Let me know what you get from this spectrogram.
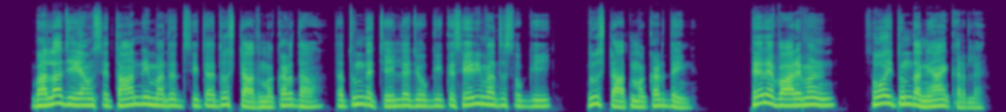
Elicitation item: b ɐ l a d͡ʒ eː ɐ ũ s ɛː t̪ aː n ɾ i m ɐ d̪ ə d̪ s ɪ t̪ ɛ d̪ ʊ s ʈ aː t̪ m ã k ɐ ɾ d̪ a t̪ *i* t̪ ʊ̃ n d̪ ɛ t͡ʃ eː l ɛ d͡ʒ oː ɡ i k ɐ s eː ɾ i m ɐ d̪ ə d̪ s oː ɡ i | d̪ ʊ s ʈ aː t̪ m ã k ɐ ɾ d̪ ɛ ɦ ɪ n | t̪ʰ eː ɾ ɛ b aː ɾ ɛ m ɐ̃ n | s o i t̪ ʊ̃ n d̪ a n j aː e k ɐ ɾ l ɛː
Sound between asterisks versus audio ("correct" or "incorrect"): incorrect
